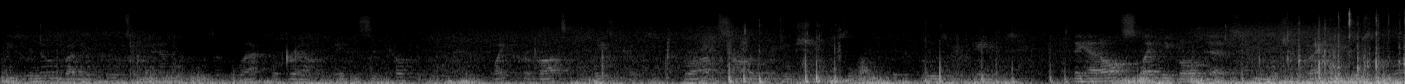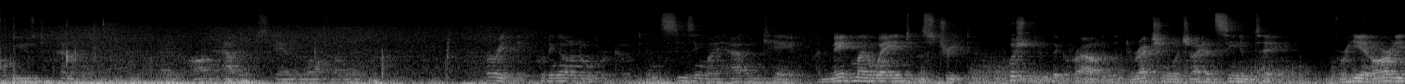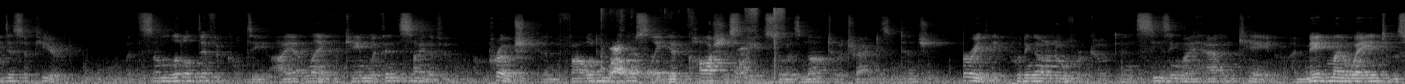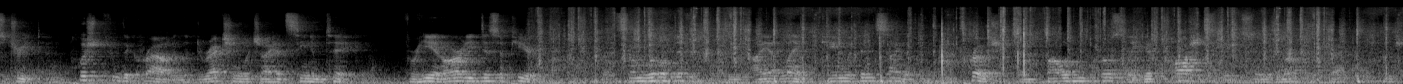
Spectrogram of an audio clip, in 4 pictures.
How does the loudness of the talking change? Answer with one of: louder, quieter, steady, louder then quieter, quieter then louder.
louder.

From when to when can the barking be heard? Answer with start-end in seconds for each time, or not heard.
34.1-36.0.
